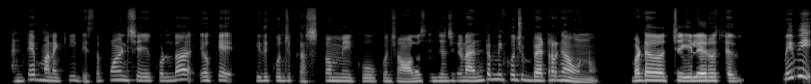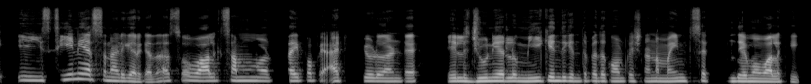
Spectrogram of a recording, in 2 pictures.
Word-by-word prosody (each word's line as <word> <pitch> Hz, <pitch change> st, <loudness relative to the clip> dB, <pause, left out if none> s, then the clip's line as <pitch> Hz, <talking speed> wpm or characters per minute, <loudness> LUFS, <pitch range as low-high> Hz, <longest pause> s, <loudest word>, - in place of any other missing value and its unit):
అంటే, 160 Hz, +7 st, -7 dB
మనకి 170 Hz, +2 st, -3 dB
డిసప్పాయింట్ 185 Hz, +8 st, -5 dB
చేయకుండా 175 Hz, +2 st, -4 dB, 0.3 s
ఓకే. 185 Hz, +1 st, -1 dB, 0.3 s
ఇది 175 Hz, +1 st, -5 dB
కొంచెం 170 Hz, -1 st, -7 dB
కష్టం 170 Hz, +6 st, -3 dB
మీకు 155 Hz, 0 st, -6 dB, 0.2 s
కొంచెం 145 Hz, -2 st, -7 dB
ఆలోచించండి 160 Hz, +3 st, -3 dB
అంటే 185 Hz, +7 st, -3 dB
మీకు 230 Hz, -1 st, -6 dB
కొంచెం 215 Hz, -3 st, -3 dB
బెటర్‌గా 190 Hz, 0 st, +3 dB
ఉన్ను. 115 Hz, -4 st, -7 dB, 0.4 s
బట్ 185 Hz, +3 st, +6 dB, 0.3 s
చేయలేరు 175 Hz, 0 st, +7 dB
చె -, -, +3 dB, 0.5 s
మే 270 Hz, -, +4 dB
బీ 385 Hz, -, +8 dB, 0.3 s
ఈ -, -, -3 dB, 0.3 s
సీనియర్స్‌ని 230 Hz, -4 st, +2 dB
అడిగారు 145 Hz, -5 st, 0 dB
కదా! 130 Hz, +5 st, -5 dB, 0.2 s
సో, -, -, -9 dB, 0.2 s
వాళ్ళకి 170 Hz, 0 st, +3 dB
సం 175 Hz, -1 st, +2 dB, 0.5 s
టైప్ 165 Hz, +1 st, +2 dB
ఆఫ్ 175 Hz, -, -13 dB
యాటిట్యూడ్ 155 Hz, 0 st, -2 dB
అంటే, 145 Hz, 0 st, +1 dB, 0.4 s
ఈళ్ళు 150 Hz, 0 st, +4 dB
జూనియర్‌లు 155 Hz, 0 st, +4 dB
మీకెందుకింత 160 Hz, 0 st, +2 dB
పెద్ద 155 Hz, -1 st, 0 dB
కాంపిటీషన్ 145 Hz, 0 st, -4 dB
అన్న 145 Hz, -, -1 dB
మైండ్‌సెట్ 155 Hz, +2 st, -2 dB, 0.2 s
ఉందేమో 145 Hz, -1 st, +3 dB
వాళ్ళకి. 130 Hz, -2 st, +1 dB
165 Hz, 150 wpm, -26 LUFS, 150-175 Hz, 0.5 s, బీ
